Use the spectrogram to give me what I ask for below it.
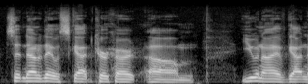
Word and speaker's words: Kirkhart: out by saying people's last names because everybody pronounces them differently. Kirkhart, yep. Yeah, and yeah, believe it or not, I've messed up a couple, but we got it right. Sitting down today with Scott Kirkhart.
